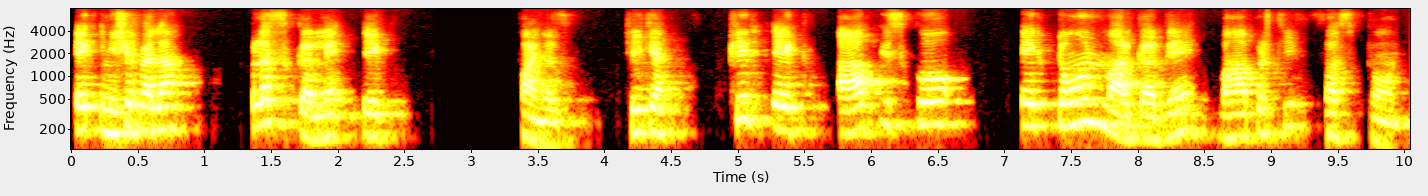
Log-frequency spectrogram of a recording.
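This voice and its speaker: Slow-talking Pakistani Urdu man teaching. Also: sits high, expressive. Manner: patient, repeats sounds slowly, mixes in English. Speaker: language teacher. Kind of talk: explaining grammar with screen examples. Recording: echoey, slightly dull sound.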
